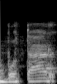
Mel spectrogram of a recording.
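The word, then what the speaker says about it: votar: Now, those are two different verbs that are pronounced exactly the same, and the only difference is their spelling. The initial letter for one is V, the initial letter for the other one is B, but we pronounce it the same.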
